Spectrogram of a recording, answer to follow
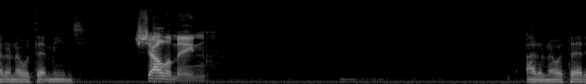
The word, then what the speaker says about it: Charlemagne: Shallow main, like shallow waters. Why are you or- so shallow, man? That. Like Gucci Mane.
